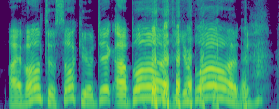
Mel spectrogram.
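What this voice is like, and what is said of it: Vampire Count accent. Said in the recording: “that accent. So, there's a Sesame Street character called the Count.”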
